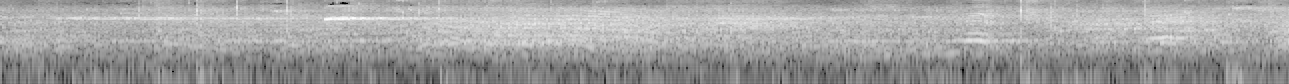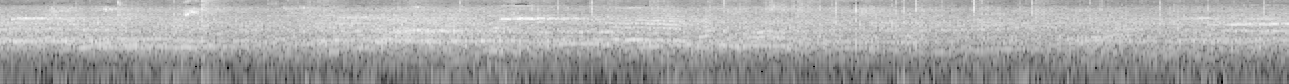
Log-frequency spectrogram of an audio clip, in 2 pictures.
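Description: A crowd of people chatters and cheers in a large echoing hall.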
